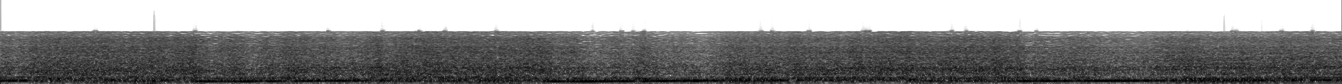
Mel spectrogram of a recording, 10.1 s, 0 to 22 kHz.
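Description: Stock 2010 Camaro SS's 6.2-litre V8 running on a chassis dyno during a test run, engine and spinning rollers making a loud steady noise with a low drone that shifts slightly in pitch.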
